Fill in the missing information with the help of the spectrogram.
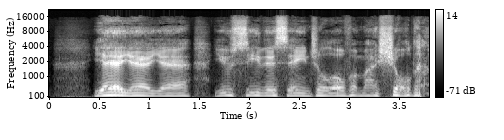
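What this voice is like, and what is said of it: Imitates another person's voice. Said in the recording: “I'm going to try to do this in a Vin Diesel voice”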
